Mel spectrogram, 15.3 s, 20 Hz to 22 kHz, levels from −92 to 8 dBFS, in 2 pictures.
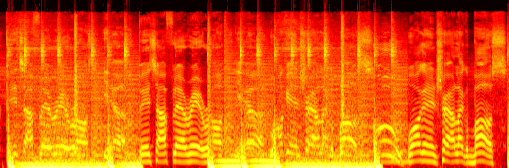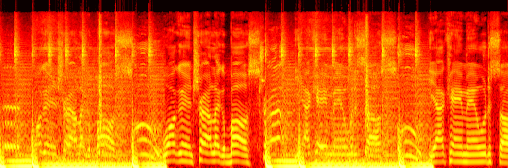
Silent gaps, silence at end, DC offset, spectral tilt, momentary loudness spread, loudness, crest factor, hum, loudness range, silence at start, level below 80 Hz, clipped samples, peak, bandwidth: none; 0 s; under 0.1%; -4 dB/octave; 7 LU; -10 LUFS; 6 dB; none; 2 LU; 0.1 s; -8 dBFS; 0.3%; 0 dBFS; 16.5 kHz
